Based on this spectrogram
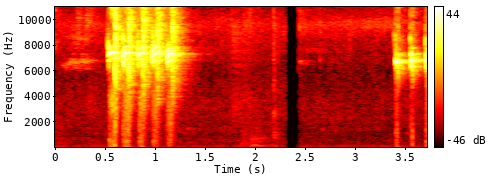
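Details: Lure call of the Philippine hanging parrot, or kulasisi: a quick series of five shrill high-pitched squeaks, silence, then another rapid burst of sharp notes starting at the end.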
